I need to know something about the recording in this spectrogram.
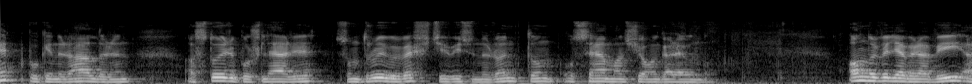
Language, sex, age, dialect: Faroese, male, 61+, Suðuroy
